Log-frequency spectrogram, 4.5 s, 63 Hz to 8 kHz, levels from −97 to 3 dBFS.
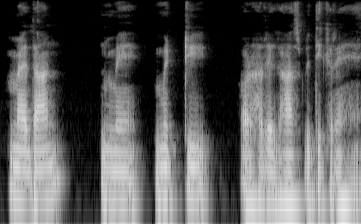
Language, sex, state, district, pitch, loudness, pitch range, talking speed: Hindi, male, Jharkhand, Ranchi, 100 Hz, -20 LUFS, 95-105 Hz, 130 wpm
